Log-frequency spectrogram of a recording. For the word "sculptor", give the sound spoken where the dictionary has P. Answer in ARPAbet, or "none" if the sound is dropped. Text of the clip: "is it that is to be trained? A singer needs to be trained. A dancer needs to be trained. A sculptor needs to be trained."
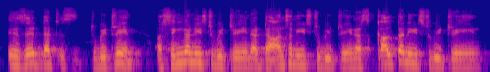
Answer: none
